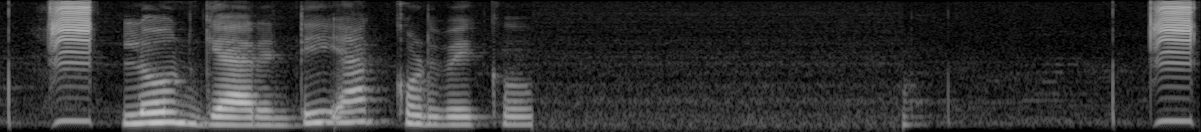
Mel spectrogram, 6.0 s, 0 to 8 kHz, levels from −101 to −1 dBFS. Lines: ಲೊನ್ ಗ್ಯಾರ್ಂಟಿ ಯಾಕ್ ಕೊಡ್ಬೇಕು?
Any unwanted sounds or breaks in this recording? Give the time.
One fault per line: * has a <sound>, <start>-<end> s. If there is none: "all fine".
all fine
